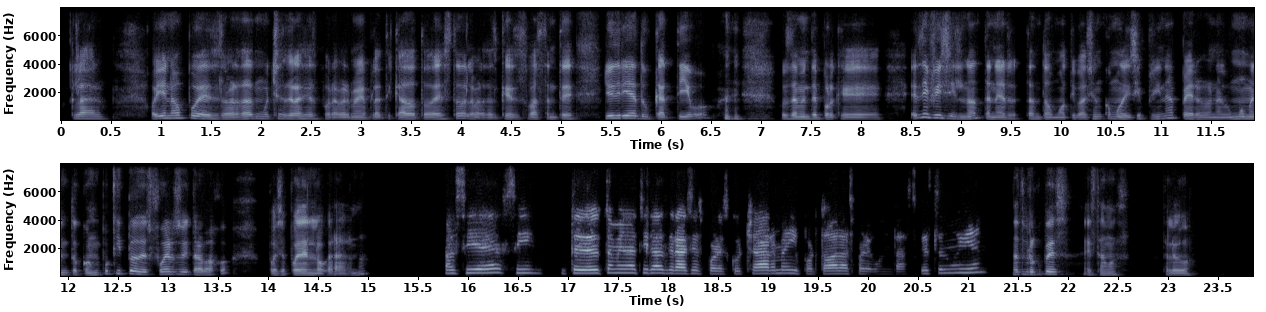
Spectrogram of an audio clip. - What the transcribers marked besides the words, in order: chuckle
- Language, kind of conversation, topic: Spanish, podcast, ¿Qué papel tiene la disciplina frente a la motivación para ti?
